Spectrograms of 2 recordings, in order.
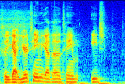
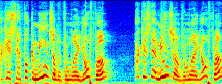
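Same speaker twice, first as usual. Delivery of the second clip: put-on blaring, very high, shrill New York accent; 12 semitones higher, 11 dB louder than usual. Retelling what a teammate said during an online game: imitating a New York accent. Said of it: "got, like, a New York accent".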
